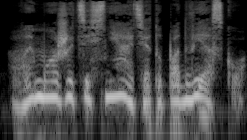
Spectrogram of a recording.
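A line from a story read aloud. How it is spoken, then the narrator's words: Quiet. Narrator (Russian): тихо произнес Роман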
